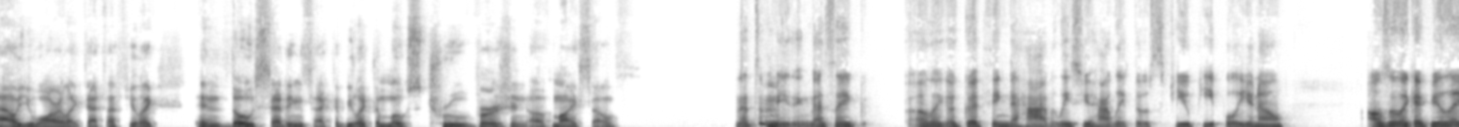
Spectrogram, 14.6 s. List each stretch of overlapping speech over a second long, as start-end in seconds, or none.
none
